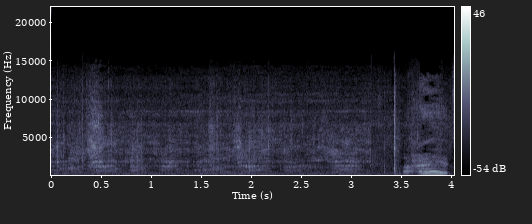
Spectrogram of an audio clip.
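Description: A spoon stirs and scrapes in a metal pot.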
